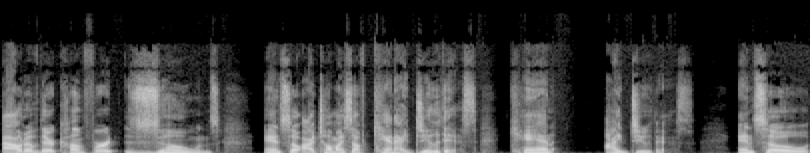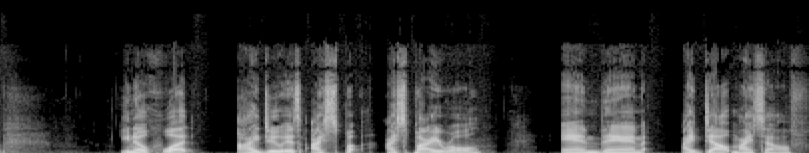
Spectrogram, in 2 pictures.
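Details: Adult man who stutters, hosting a real podcast; this stretch has repetitions. Finding: stuttering.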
